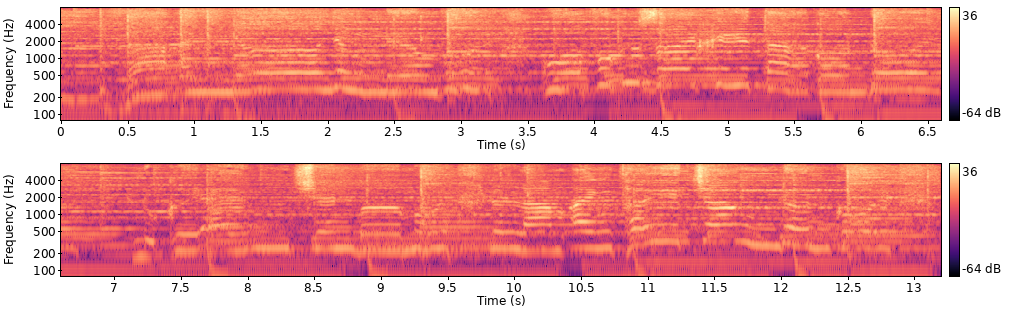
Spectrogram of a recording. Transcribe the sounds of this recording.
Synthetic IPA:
laː˨˩ʔa˧jŋ̟ɲə̰ː˧˦ɲɨ̰˧˥ŋni˨˩əmvu˧˥j | ku˨˩əvʊ˧˨˥nzəː˧jxi˧t̪aː˧˩kɔ˨˩nɗo˧j | nu˨˩˦k̚kɨ˧əjʔɛ˧mt͡ɕe˧nɓəː˨˩mo˧j | lu˧nlaː˨˩mʔa˧jŋ̟t̪ʰə˨˦jt͡ɕɔ˧ŋ͡mɗəː˧˩nko˧˩j

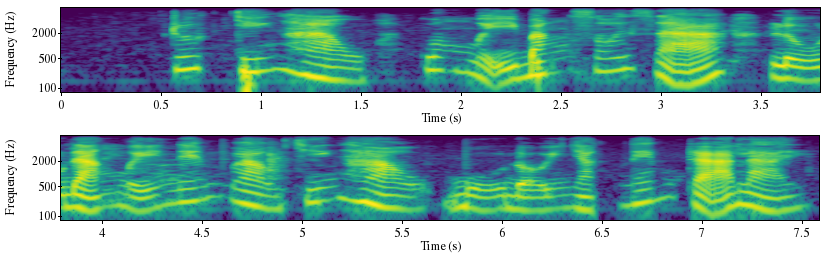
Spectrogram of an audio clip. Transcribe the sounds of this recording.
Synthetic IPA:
t͡ɕɨ˦˥ək̚t͡ɕi˨˦ənɦaː˨˩wkwə˧nmḭ˧˥ɓa˨˦ŋso˨˦jzaː˧˥lṵ˧˨ɗa̰ː˧˨˥ŋmḭ˧˥nɛ˨˦mvaː˨˩wt͡ɕi˨˦ənɦaː˨˩wɓo̰˧˨ɗo̰˧˨jɲa˨˩t̚nɛ˨˦mt͡ɕa̰ː˧˩la̰ː˧˨jʔ

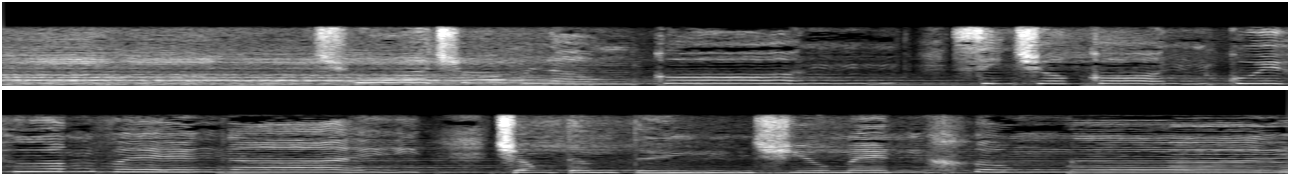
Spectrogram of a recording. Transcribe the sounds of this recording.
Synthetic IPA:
t͡ɕu˧˦t͡ɕɔ˧wŋ͡mlɔ˨˩wŋ͡mkɔ˧n | si˧nt͡ɕɔ˧kɔ˧nkwi˧hɨ˨˦əŋve˨˩ŋaː˨˩j | t͡ɕɔ˧wŋ͡mt̪ə˨˩mt̪ï˨˩ŋ̟t͡ɕi˧əwme˨˦nxə˧wŋ͡mːəː˧j

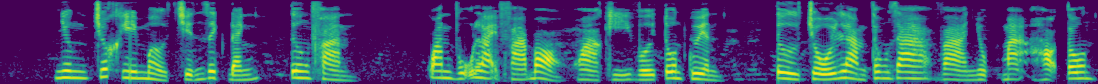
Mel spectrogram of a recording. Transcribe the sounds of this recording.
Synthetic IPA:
ɲɨ˧ŋt͡ɕɨ˦˥ək̚xi˧məː˧˩t͡ɕi˨˦ənzï˨˩k̟̚ɗa˨˦jŋ̟ | t̪ɨ˧əŋfaː˨˩n | kwaː˧nvṵ˧˥la̰ː˧˨jfaː˨˦ɓɔ˧˩hwaː˨˩xi˨˦vəː˨˦jt̪o˧nkwi˨˩ən | t̪ɨ˨˩t͡ɕo˨˦jlaː˨˩mt̪ʰə˧wŋ͡mzaː˧vaː˨˩ɲʊ˨˩k͡p̚ma̰ː˧˨hɔ̰˧˨t̪o˧n

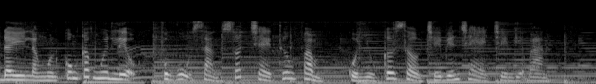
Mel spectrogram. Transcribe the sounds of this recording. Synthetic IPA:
ɗə˧jlaː˨˩ŋu˨˩ənkʊ˧ŋ͡mkə˦˥p̚ŋwi˧ənlḭ˧˨əwfʊ˨˩k̚vṵ˧˨saː˧˩nswə˦˥t̚t͡ɕɛ˨˩t̪ʰɨ˧əŋfə˧˩m | ku˧˩əɲi˨˩əwkəː˧səː˧˩t͡ɕe˨˦ɓi˨˦ənt͡ɕɛ˧˩t͡ɕe˧nɗḭ˧˨əɓaː˨˩n

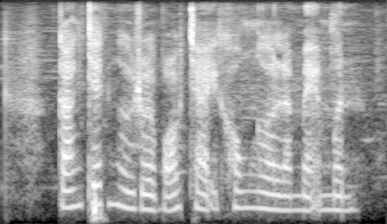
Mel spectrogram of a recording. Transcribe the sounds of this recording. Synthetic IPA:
kaː˨˦ŋt͡ɕe˦˥t̚ŋɨ˨˩əjzo˨˩jɓɔ˨˦wt͡ɕa̰˧˨jxə˧wŋ͡mŋəː˨˩laː˨˩mːɛ̰˧˨mï˨˩ŋ̟

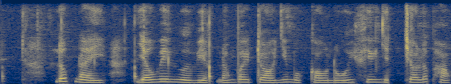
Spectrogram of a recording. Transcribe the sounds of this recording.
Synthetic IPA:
lʊ˦˥k͡p̚na˨˩jzaː˨˦wvi˧ənŋɨ˨˩əjvi˨˩ək̚ɗa˨˦wŋ͡mvaː˧jt͡ɕɔ˨˩ɲɨ˧mo˨˩t̚kə˨˩wnu˧˦jfi˧ənzï˨˩k̟̚t͡ɕɔ˧ləː˦˥p̚ha˨˩wk͡p̚

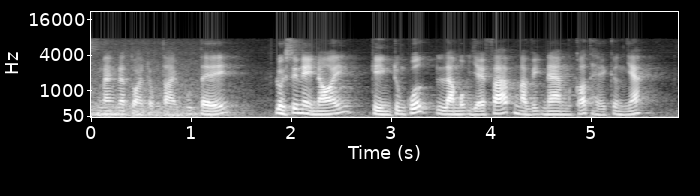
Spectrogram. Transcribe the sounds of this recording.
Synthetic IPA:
maː˧ŋzaː˧t̪waː˨˩t͡ɕə̰˧˨wŋ͡mt̪aː˨˩jku˦˥ək̚t̪e˨˦ | lwə˨˩t̚sɨ˨˧na˨˩jnɔ˨˦jki˨˩ənt͡ɕʊ˧ŋ͡mku˦˥ək̚laː˨˩mo˨˩t̚zaː˧˥˩jfaː˦˥p̚maː˨˩vi˨˩ət̚naː˧mkɔ˨˦t̪ʰe˧˩kə˨˩nɲa˦˥k̚

